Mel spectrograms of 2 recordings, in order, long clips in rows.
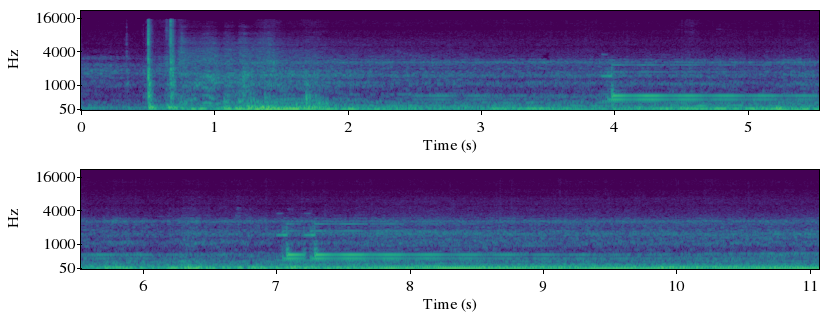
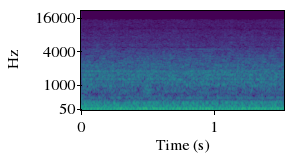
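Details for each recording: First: BMW petrol engine (E90/E39 3 or 5 Series) settling into an uneven, lumpy idle; cylinder 4 misfire and throttle codes: rough unstable idle with hunting RPM. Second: BMW 5/3 Series with earlier cylinder 4 misfire and throttle codes, after cleaning the throttle body (VANOS sensors also replaced): steady, even low idle with no surging or stumbling; the earlier idle and stalling problem is solved.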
